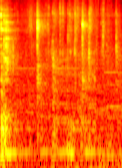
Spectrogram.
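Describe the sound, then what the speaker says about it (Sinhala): Ripe bananas being mashed with a hand masher in a bowl for banana cake batter, giving soft squelching presses and light clinks of metal against the bowl, steady and close with no talking. "මම දැන් කෙසෙල් ගෙඩි ටික ස්මෑෂ් කරගන්නවා"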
